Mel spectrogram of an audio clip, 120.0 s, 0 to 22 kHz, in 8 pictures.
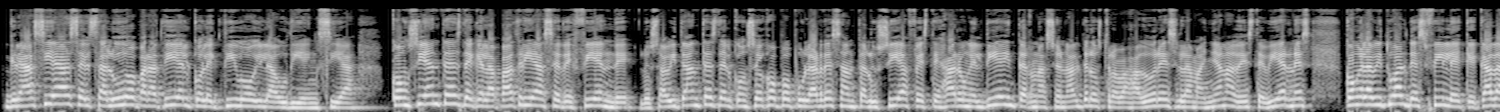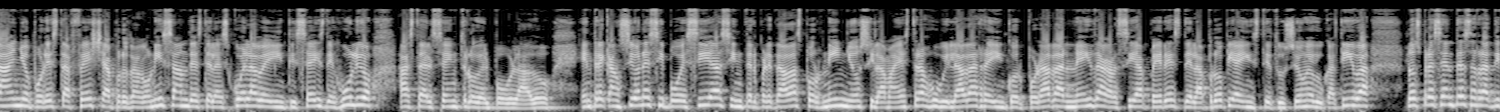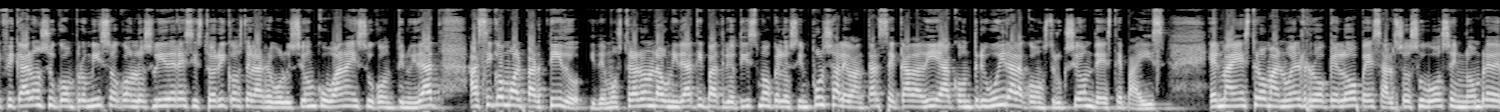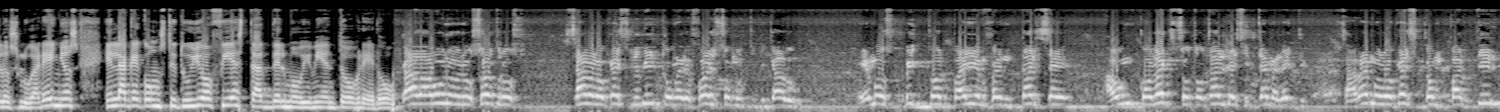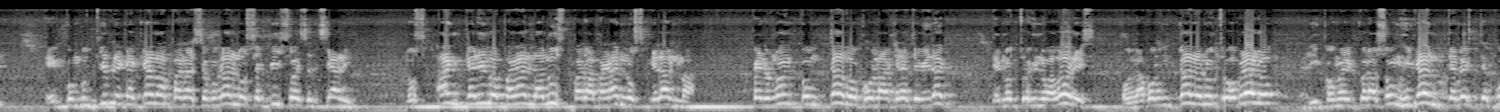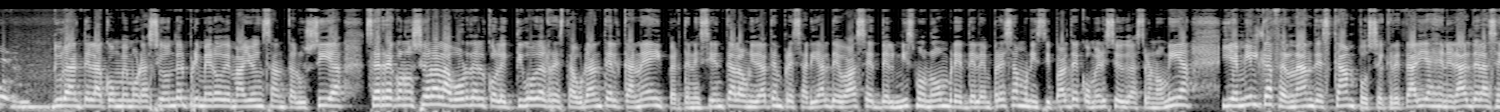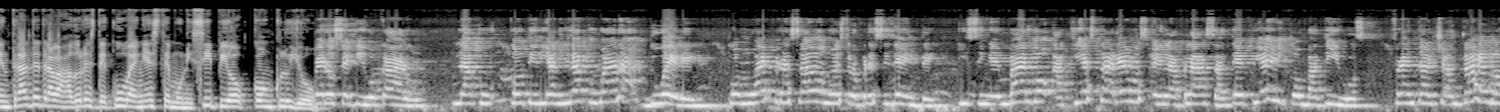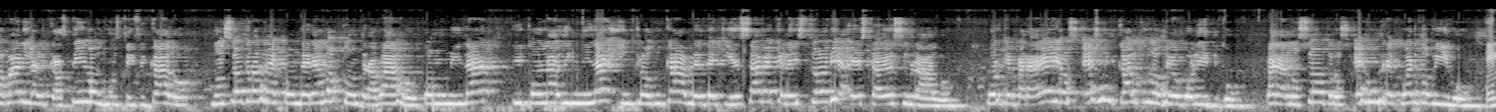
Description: Conscientes de que la patria se defiende, los habitantes del Consejo Popular de Santa Lucía festejaron el Día Internacional de los trabajadores la mañana de este viernes, con el habitual desfile que cada año por esta fecha protagonizan desde la Escuela “26 de Julio” hasta el centro del poblado.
